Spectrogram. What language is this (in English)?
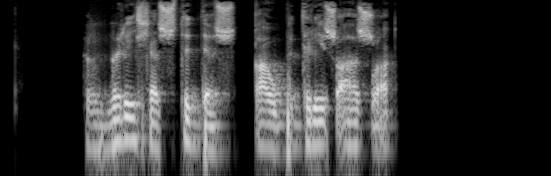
Kabardian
